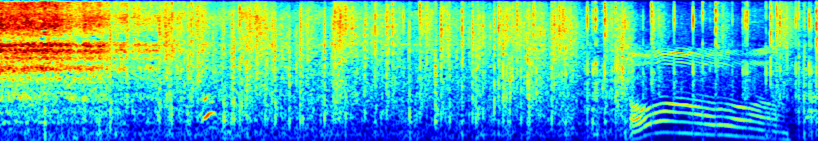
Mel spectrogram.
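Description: Sparks from a firework fountain crackle and pop rapidly.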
